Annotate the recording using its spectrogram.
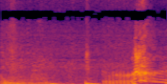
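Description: Schipperke growling in low, rumbling pulses, then breaking into a louder snarl near the end: protective growling over a stuffed raccoon toy it is guarding.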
